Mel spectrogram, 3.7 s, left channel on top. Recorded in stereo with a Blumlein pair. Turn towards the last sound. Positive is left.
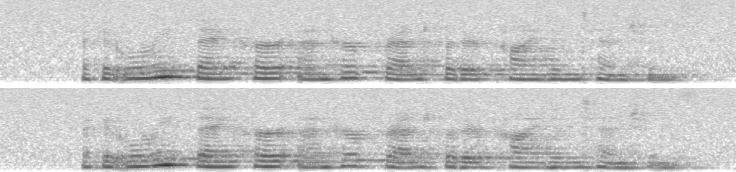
turn(degrees=10)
